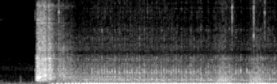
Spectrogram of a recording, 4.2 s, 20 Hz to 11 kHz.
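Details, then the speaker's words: TVS Ntorq 125 BS4 scooter hard to start in the mornings; starts at once and holds a raised steady fast idle with light ticking as the auto choke works, temperature sensor at fault; normal cold-start fast idle. "കൊടുക്കുമ്പോൾ tick tikka sound കേൾക്കുന്നത് ഇഷ കൊടു കഴിയുമ്പോൾ ചോക് auto Varkey അതുകൊണ്ട് rising ആയിരിക്കുന്നത്"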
